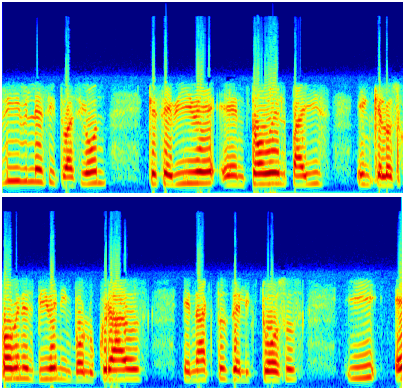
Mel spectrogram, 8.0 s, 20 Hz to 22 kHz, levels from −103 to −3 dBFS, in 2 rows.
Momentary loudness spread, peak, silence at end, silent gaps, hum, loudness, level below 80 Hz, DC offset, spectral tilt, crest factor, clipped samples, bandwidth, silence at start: 11 LU; 0 dBFS; 0 s; none; none; -13 LUFS; -58 dBFS; under 0.1%; -4.5 dB/octave; 14 dB; under 0.1%; 8.2 kHz; 0 s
